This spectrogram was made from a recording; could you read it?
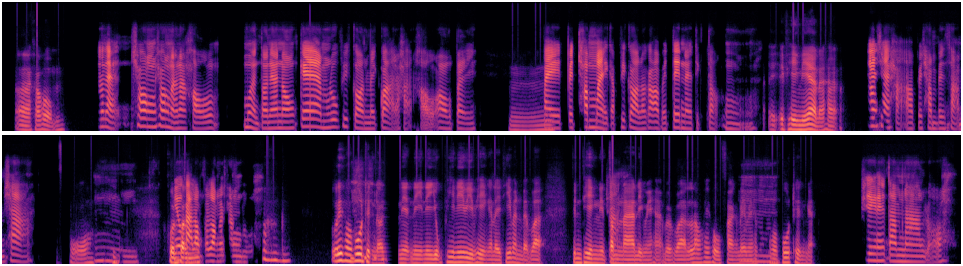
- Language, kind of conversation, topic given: Thai, unstructured, เคยมีเพลงไหนที่ทำให้คุณนึกถึงวัยเด็กบ้างไหม?
- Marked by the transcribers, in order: distorted speech; tapping; other background noise; chuckle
